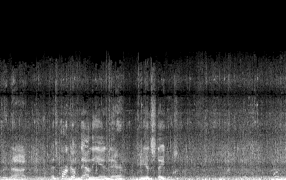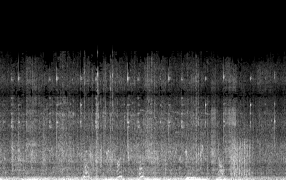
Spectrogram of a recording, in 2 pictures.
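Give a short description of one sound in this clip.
A wooden wagon rumbles and creaks as it rolls over dirt.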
